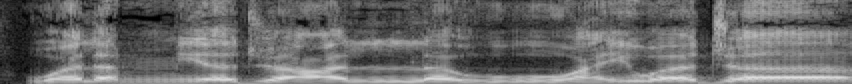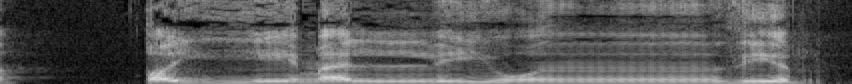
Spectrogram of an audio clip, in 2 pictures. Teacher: سكتة يسيرة دون زمن التنفس · Term: سكتة لطيفة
